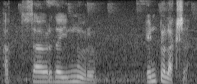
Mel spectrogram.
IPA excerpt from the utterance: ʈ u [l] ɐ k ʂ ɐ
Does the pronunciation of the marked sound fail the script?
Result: no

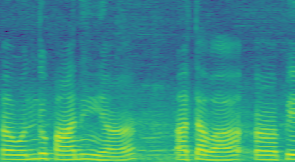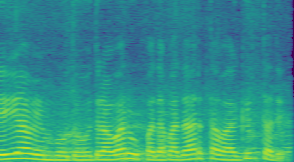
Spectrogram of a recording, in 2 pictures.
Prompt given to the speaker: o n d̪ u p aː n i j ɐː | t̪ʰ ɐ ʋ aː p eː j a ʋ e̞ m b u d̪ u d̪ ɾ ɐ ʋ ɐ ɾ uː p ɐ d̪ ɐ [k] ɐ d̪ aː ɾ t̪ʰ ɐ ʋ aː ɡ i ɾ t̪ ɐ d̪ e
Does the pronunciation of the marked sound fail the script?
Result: yes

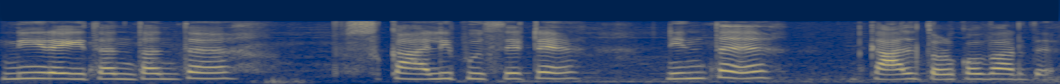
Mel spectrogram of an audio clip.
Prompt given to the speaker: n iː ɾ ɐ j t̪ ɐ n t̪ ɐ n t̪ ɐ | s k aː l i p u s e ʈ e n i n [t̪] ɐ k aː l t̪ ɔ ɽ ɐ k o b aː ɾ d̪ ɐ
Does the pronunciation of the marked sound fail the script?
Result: no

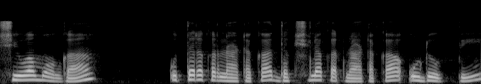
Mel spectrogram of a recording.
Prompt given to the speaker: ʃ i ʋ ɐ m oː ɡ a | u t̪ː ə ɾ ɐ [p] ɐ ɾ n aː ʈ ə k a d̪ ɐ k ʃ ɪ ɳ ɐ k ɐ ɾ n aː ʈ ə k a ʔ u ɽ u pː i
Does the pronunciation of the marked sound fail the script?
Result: yes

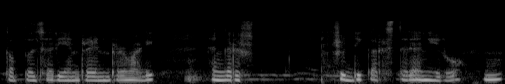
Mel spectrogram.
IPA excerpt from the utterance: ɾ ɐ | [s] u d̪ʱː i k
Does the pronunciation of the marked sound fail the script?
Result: yes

